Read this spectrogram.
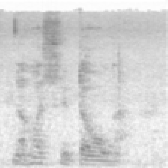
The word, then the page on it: nohos itouga: Aneityum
